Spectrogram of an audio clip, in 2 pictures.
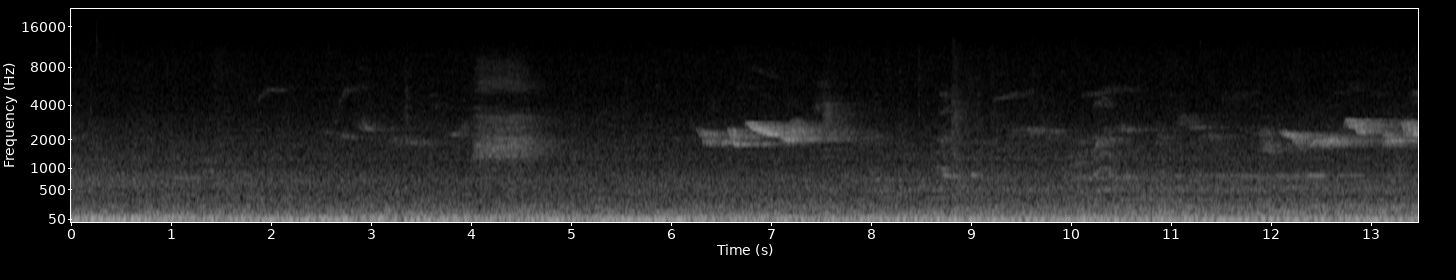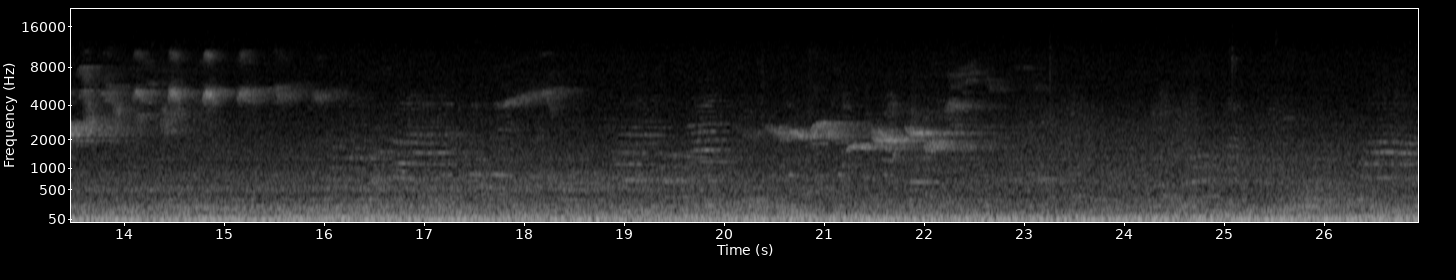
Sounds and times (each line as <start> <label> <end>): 4.0 crows 4.8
